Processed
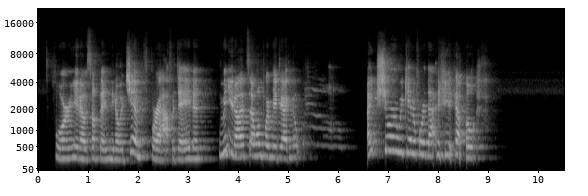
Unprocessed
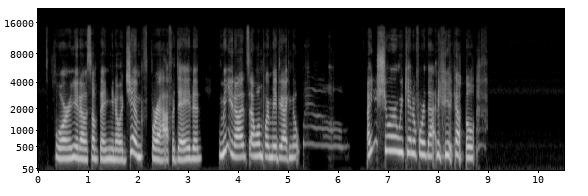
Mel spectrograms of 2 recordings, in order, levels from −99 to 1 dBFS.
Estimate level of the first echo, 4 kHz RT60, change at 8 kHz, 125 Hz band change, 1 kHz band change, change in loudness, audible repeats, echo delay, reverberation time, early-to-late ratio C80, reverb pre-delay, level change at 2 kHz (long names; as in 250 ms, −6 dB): no echo audible, 0.65 s, −0.5 dB, can't be measured, −6.5 dB, −5.0 dB, no echo audible, no echo audible, 0.65 s, 15.0 dB, 3 ms, +1.0 dB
